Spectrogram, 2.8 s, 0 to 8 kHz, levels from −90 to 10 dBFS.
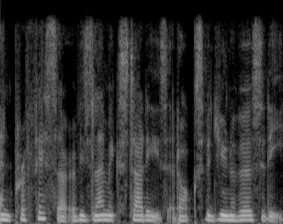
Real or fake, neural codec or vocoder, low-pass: real; none; 7.2 kHz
